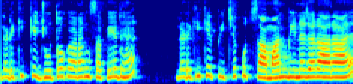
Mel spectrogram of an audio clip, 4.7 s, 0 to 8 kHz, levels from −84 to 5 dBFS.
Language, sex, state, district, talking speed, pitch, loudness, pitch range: Hindi, female, Bihar, Saran, 215 wpm, 270 Hz, -17 LUFS, 260-285 Hz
